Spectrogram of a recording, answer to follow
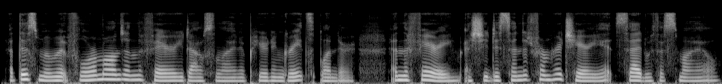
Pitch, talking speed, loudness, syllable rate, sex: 185 Hz, 210 wpm, -18 LUFS, 6.0 syllables/s, female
